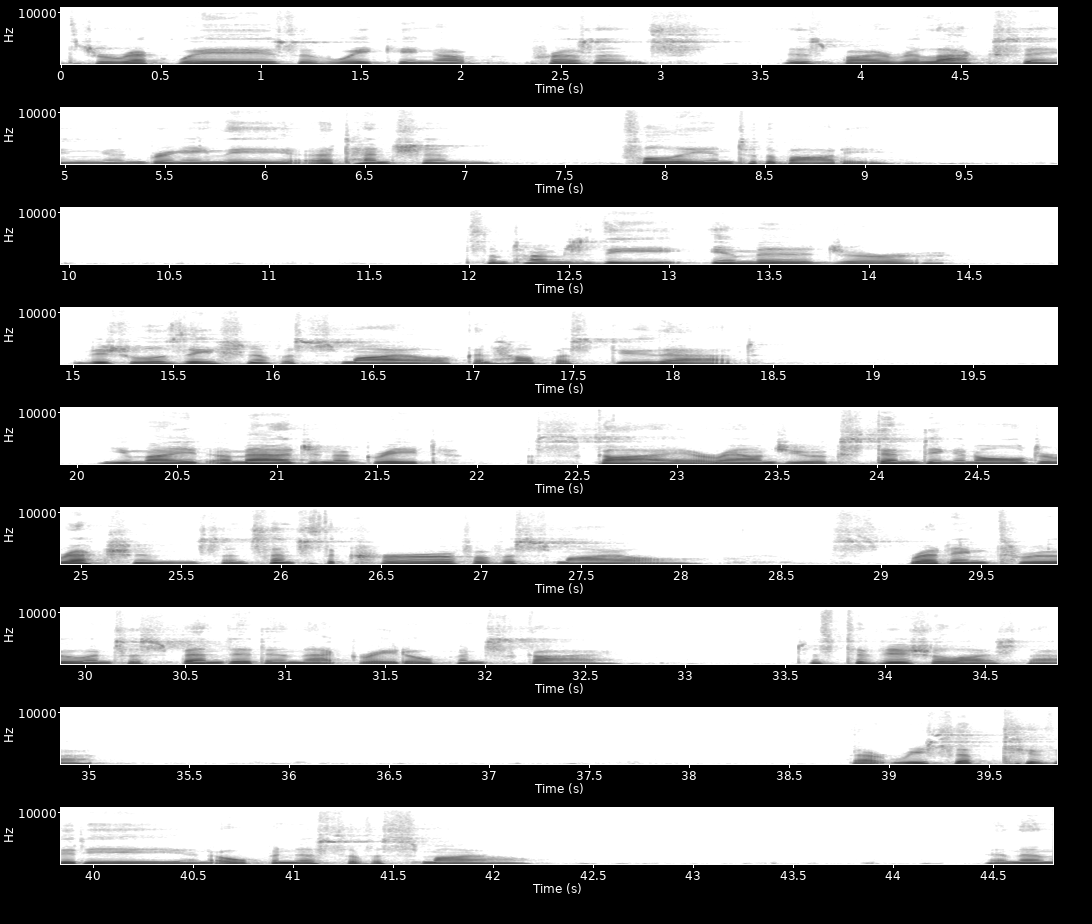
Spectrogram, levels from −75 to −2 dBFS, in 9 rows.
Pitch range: 150-170 Hz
